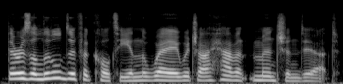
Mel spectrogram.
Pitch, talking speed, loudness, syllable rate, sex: 200 Hz, 225 wpm, -17 LUFS, 6.5 syllables/s, female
